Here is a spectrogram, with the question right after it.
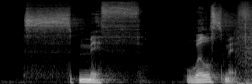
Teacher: Es simplemente s. Luego, ya que la sílaba no es enfatizada, al escucharla, la vocal se convierte al sonido schwa. Y al final tenemos el sonido de TH.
